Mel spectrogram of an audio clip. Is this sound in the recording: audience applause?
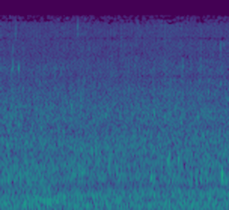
no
